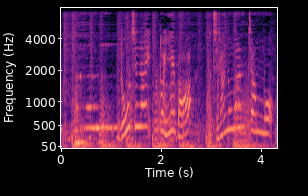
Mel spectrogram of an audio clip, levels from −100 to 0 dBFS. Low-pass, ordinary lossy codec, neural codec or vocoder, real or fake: 7.2 kHz; none; codec, 16 kHz, 16 kbps, FreqCodec, larger model; fake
